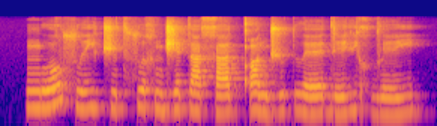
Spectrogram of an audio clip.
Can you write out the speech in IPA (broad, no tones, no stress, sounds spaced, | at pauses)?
ŋ o ʁ sʷ e j t͡ʃ ɯ t͡s sʷ i χ n d͡ʒ ɛ t a x a t qʼ o n d͡ʒ u t ð ɛ d e vʲ ɔ x ɡ l e j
